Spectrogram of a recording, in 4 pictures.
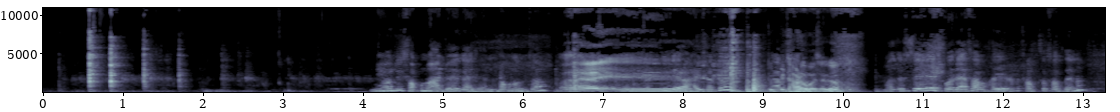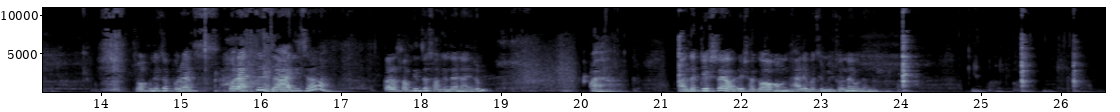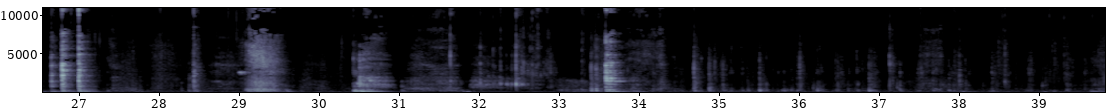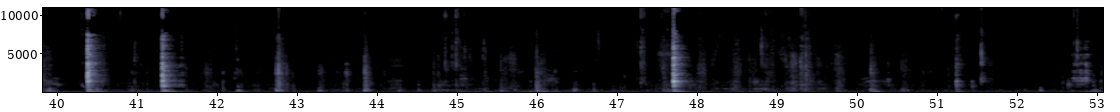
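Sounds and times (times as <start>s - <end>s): people chewing crunchy snack: 27.2s - 53.0s.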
